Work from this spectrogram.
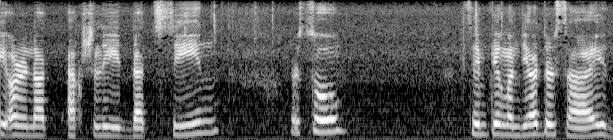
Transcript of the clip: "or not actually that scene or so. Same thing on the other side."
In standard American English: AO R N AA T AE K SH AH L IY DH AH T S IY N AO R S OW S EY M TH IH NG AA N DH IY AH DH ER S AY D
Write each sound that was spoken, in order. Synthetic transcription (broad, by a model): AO R N AA T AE K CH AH L IY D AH T S IY N AO R S OW S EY M T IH NG AA N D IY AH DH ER S AY D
